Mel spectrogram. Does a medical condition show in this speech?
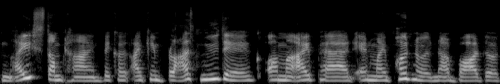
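Yes: deafness, severe; 99% hearing loss, hearing aids worn whole life, no cochlear implant; wears hearing aids, relies heavily on lip reading, does not sign, not fluent in ASL.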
